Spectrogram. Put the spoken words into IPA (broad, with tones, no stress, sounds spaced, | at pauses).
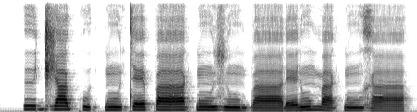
ɨ˦ d͡ʒ a˦ kʷ ɨ˨ k͡p ũ˨ t ɛ˧ p aː˧ k͡p ũ˧ z ũ˨ b aː˨ ɾ ɛ˦ ɾ ũ˦ m a˨ k͡p ũ˧ ɣ a˧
